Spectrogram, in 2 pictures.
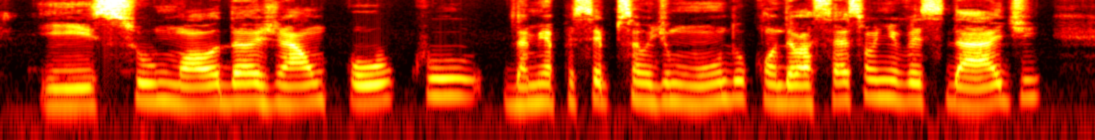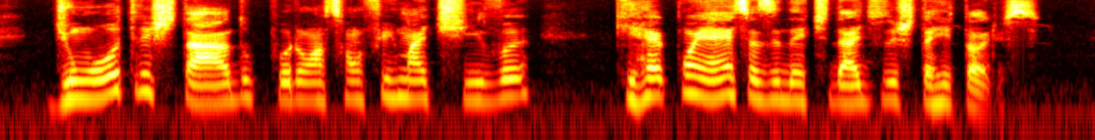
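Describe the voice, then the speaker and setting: A man with fairly high pitch and fairly even intonation, in a very clean recording with a silent background and a dry, close sound with no echo. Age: 20s. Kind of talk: documentary interview. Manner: halting with fillers.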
